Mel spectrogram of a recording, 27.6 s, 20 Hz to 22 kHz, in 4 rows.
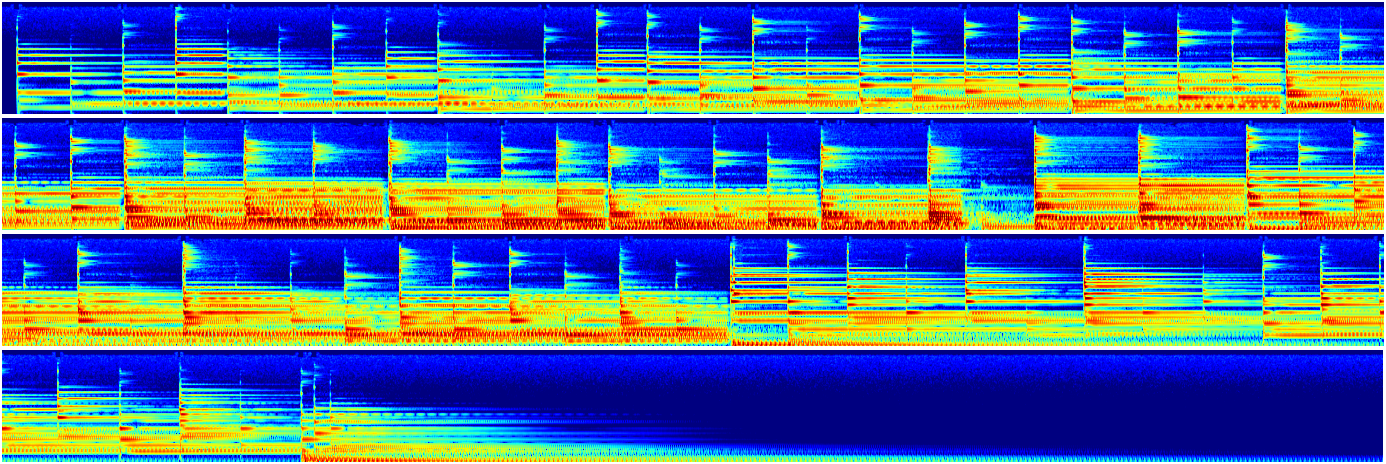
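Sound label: YAMAHA MU1000EX, Rattling DX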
